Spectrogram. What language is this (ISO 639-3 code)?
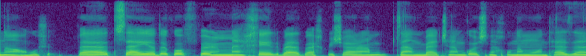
fas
